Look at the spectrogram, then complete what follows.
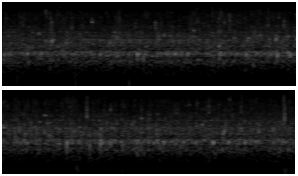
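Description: A steady, fairly quiet hiss with many small scattered ticks, like trickling water.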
